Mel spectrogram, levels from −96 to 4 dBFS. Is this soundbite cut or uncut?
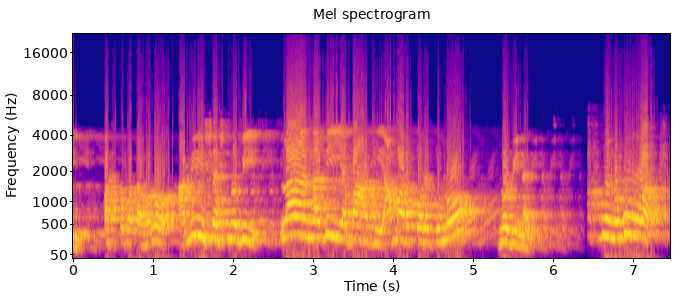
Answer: cut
